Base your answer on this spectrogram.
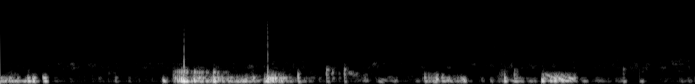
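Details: Male stomach noises while digesting food: irregular gurgling and bubbling rumbles in short bursts with quiet gaps, normal bowel sounds (borborygmi).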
